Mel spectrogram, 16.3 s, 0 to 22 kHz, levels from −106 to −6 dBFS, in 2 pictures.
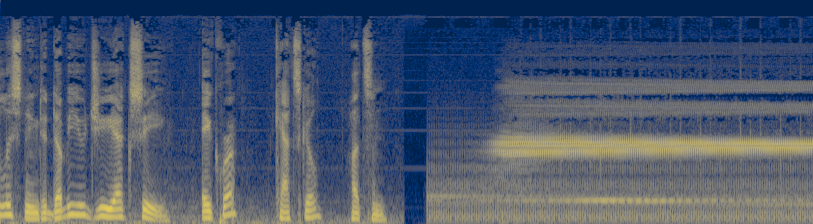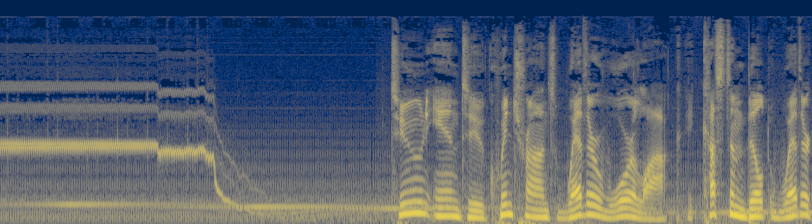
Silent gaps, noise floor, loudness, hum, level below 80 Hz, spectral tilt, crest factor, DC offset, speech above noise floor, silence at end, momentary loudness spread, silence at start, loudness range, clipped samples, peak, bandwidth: none; -46 dBFS; -24 LUFS; none; -48 dBFS; -6 dB/octave; 20 dB; under 0.1%; 25 dB; 0 s; 16 LU; 0 s; 10 LU; under 0.1%; -4 dBFS; 15 kHz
